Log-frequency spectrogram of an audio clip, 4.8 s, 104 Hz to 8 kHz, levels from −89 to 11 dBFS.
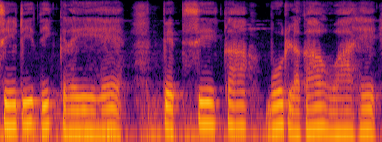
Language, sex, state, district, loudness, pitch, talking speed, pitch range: Hindi, female, Karnataka, Bangalore, -15 LUFS, 145 Hz, 125 wpm, 135-160 Hz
